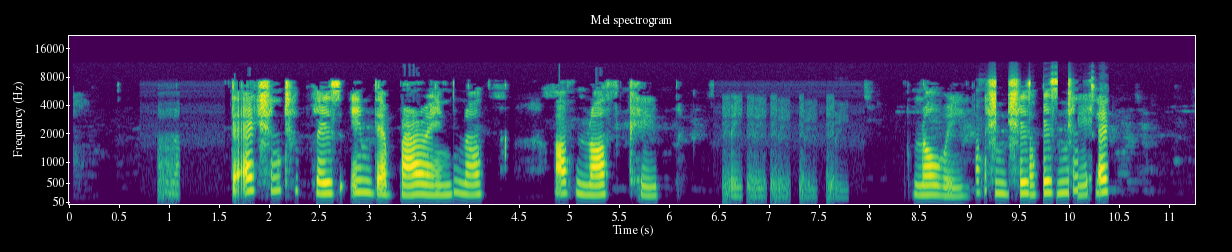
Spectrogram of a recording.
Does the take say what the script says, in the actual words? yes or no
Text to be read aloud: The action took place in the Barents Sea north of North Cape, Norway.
no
